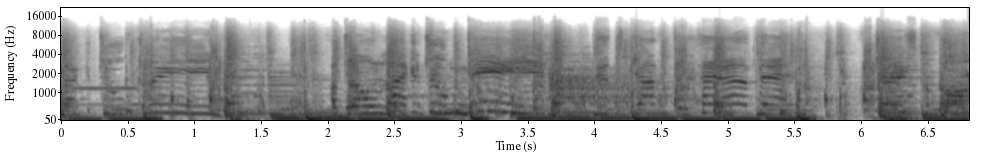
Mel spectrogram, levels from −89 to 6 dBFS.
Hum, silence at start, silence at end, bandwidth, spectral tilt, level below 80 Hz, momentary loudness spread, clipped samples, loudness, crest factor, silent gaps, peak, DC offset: none; 0 s; 0 s; 12.5 kHz; -4.5 dB/octave; -18 dBFS; 5 LU; under 0.1%; -13 LUFS; 12 dB; none; 0 dBFS; under 0.1%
